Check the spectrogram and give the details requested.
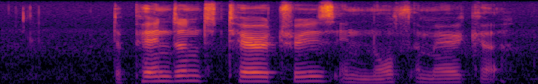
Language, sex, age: English, male, 21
